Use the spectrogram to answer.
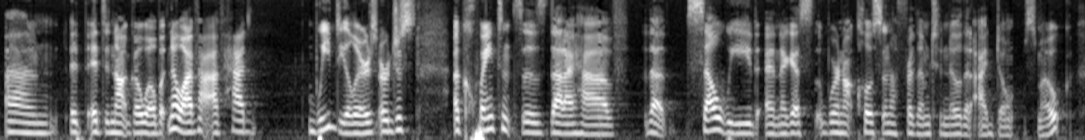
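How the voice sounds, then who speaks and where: A woman's voice: deep voice, fairly even intonation, moderate pace, a bit bright. Candid Texan woman in her twenties. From Paris, Texas. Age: 20s. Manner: candid, swears freely, self-deprecating, laughs. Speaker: guest. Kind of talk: casual chat.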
